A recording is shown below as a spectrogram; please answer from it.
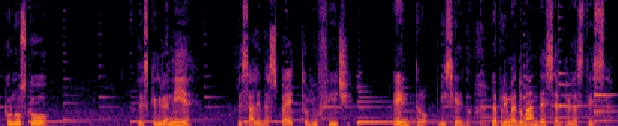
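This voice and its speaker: An actress playing a weary, defiant woman journalist bearing witness in a dramatic theatre monologue, with deliberate, clipped phrases and emphatic repetition. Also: on the low side. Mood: weary, bitter. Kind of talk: dramatic theatre monologue, first-person testimony.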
